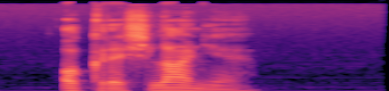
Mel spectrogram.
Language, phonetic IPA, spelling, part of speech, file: Polish, [ˌɔkrɛɕˈlãɲɛ], określanie, noun, Pl-określanie.ogg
